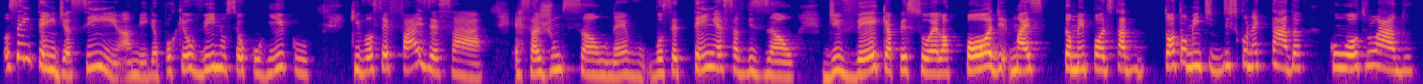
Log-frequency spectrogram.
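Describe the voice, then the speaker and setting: A woman with a fairly high voice hosts a faith-based interview. She is enthusiastic and preacherly and keeps exclaiming at her guest's answers. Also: moderate pace. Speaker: host.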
